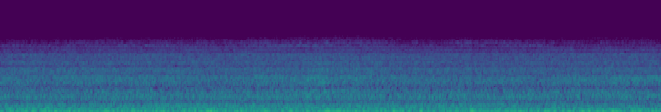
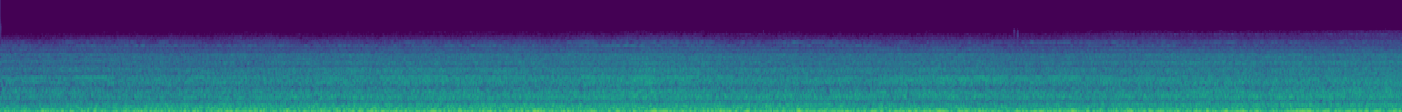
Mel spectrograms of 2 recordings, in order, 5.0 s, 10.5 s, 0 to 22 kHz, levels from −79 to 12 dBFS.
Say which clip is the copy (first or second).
first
